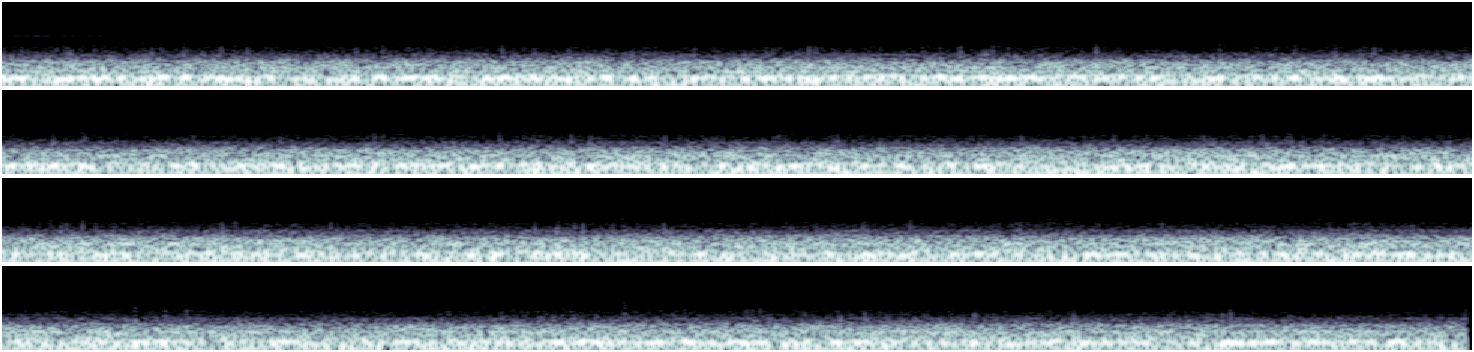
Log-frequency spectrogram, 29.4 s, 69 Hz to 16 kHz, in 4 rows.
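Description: Steady low rumble of a Boeing 737 jet airliner's engines and airframe, heard from inside the passenger cabin as the plane taxis on the ground.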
